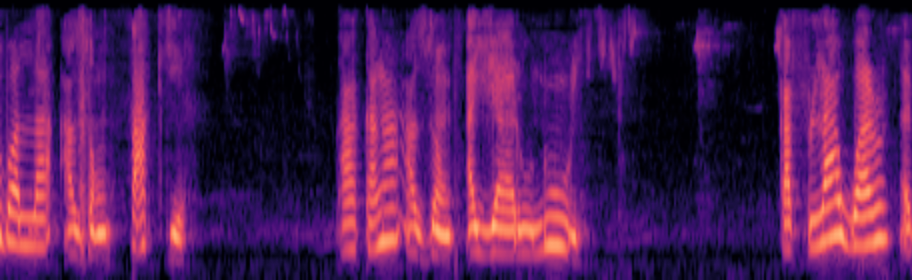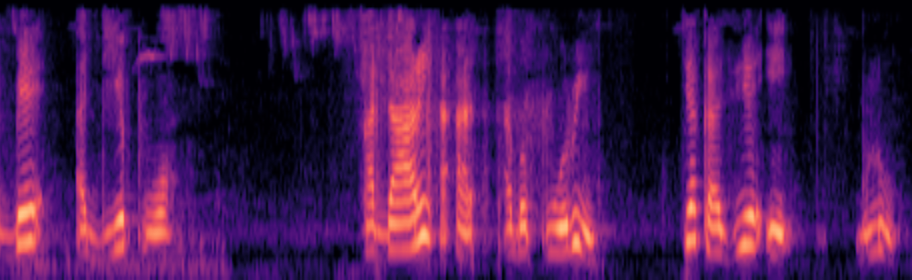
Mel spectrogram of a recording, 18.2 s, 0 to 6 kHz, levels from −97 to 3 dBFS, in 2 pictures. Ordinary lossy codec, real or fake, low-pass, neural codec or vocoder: MP3, 32 kbps; real; 5.4 kHz; none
